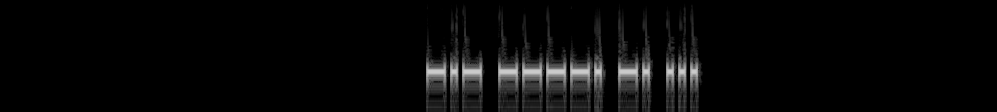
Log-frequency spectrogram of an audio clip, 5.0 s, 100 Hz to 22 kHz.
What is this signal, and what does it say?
Morse code, heard as a keyed tone, about 40 wpm, 700 Hz. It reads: K9NS
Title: USA Call Signs - 4 Characters - Repeated 3x - 40wpm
